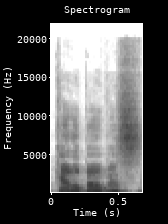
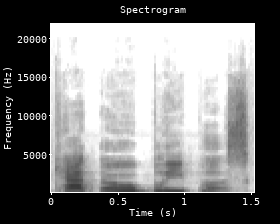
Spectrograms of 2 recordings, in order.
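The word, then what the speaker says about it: catoblepas: I posted a picture of it, and then Austin rejoined the call on cattlebopus. Cattlebopus. Yeah, the Oxford English Dictionary says it's pronounced catoblepus. Catoblepus.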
